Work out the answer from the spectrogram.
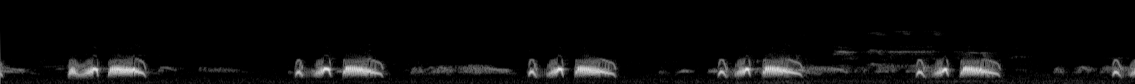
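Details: Decoy spotted dove cooing in a contest of voices to draw in wild doves. Clusters of two or three soft, rounded coos rise and fall, each cluster spaced roughly two seconds apart, with quiet gaps between and faint soft notes in the background.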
